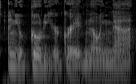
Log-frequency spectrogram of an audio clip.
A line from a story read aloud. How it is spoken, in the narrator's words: he croaked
